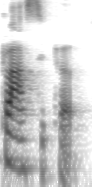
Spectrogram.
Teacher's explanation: Observem que a sílaba tônica está no clas e, por ser proparoxítona, ela é acentuada, porque toda proparoxítona é acentuada.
